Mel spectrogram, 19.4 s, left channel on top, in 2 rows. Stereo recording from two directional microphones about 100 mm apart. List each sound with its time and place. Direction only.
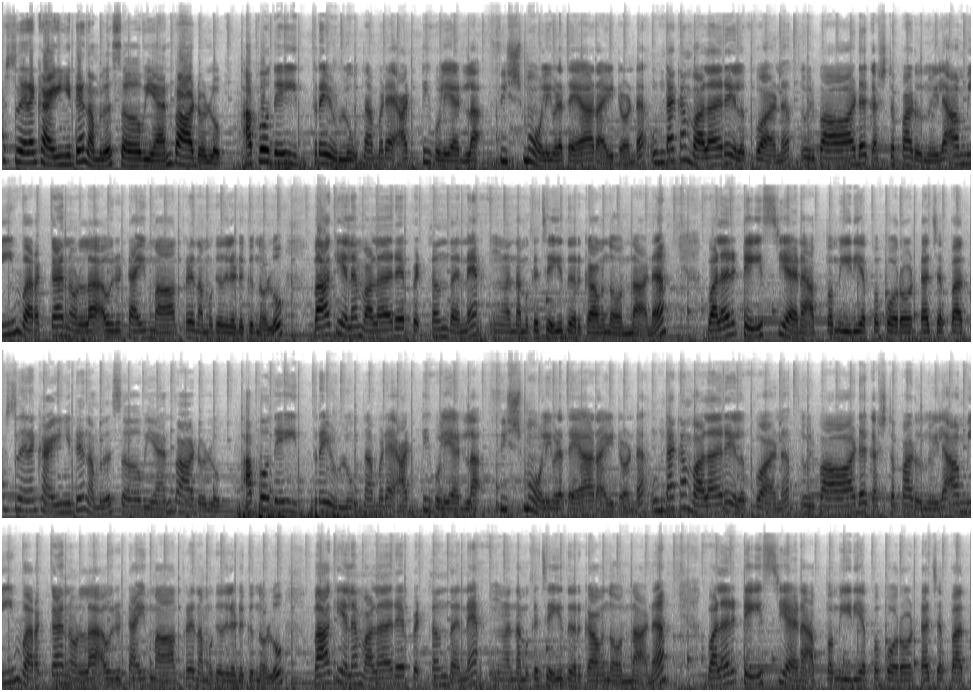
0.1 s a woman's voice: 50° left (ahead or behind); by 19.3 s 30° left (ahead or behind)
